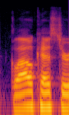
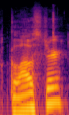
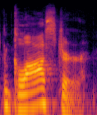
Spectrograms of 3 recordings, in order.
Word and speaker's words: Gloucester: let you go on mispronouncing it long enough Glaucus tur is pronounced Glau Gloucester Gloucester Gloucester what huh what is this thing it's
